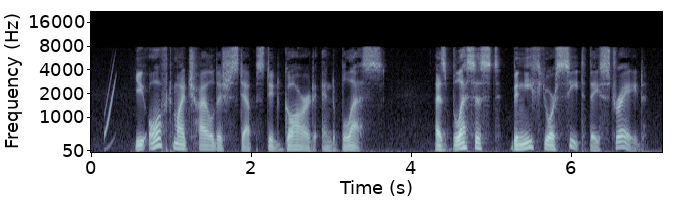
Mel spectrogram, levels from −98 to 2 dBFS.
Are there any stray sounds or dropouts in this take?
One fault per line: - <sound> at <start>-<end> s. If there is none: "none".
- chirp at 0.2-0.3 s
